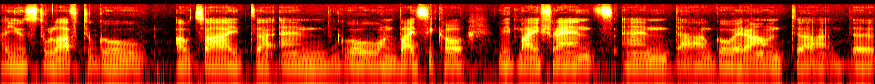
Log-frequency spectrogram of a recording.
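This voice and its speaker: Speaking with a Slovak accent, a woman talks at a very slow pace. Her very deep, low voice stays monotone and flat. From Slovakia. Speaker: intuitive coach and energy healer. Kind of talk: interview. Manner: hesitant, many fillers.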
